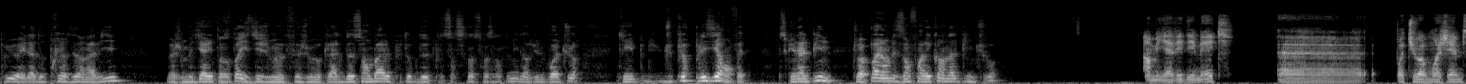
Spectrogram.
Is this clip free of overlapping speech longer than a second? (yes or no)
yes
